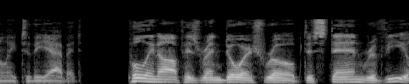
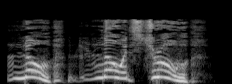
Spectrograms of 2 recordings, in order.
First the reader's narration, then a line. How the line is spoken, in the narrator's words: Elias gasped, his eyes wide with terror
